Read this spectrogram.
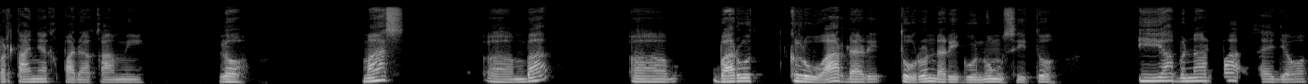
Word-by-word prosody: bertanya 120 +3 0
kepada 115 -3 -3
kami, 115 0 -4 0.8
"Loh" 125 -2 +3 1.2
"Mas, 185 +8 +3 0.7
eee, 120 -5 -2
Mbak, 125 +1 +2 0.9
eee, 130 0 0 0.5
baru 140 +1 +5 0.4
keluar 130 0 +4
dari 125 0 -1 0.2
turun 135 +3 +2
dari 120 -2 +1
gunung 115 +2 0
situ?" 115 0 -4 0.7
"Iya 160 +2 +2
benar, 155 +2 0
Pak." 180 -1 +1 0.2
Saya 125 -2 -5
jawab, 120 +1 -4
125 Hz, 90 wpm, -24 LUFS, 115-145 Hz, 1.2 s, baru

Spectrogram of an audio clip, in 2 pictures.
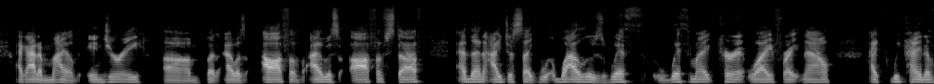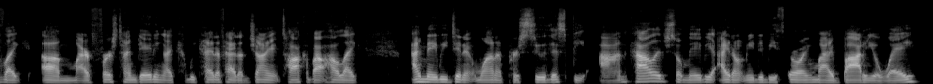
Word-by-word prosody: I 110 - -1
got 115 +1 +6
a - - +3
mild 105 -2 -1
injury, 115 +1 -3 0.2
um, 90 -2 -2
but 105 -1 0
I 110 - +3
was 100 -1 -1 0.2
off 115 0 +7
of 100 - -4
I 115 - +3
was 115 -2 -2
off 110 +3 +5
of 120 - -4
stuff, 115 +3 +1 0.3
and 120 +2 0
then 125 -1 +2
I 120 0 +2
just 115 -2 -4
like 100 - +1
w 115 +1 -6
while 120 -2 +4
was 105 -5 -3
with 125 +3 -2 0.2
with 120 +4 -4
my 120 -2 -2
current 120 +2 -1
wife 115 0 +1
right 115 -1 0
now, 115 0 -1 0.4
I - - 0
we 130 -1 -3
kind 115 -3 +1
of 110 0 -3
like, 100 -4 -2
um, 95 0 +2
our 90 +1 +4
1st - - -4
time 105 0 -2
dating, 110 0 -1
I 95 - -1
we 110 - -5
kind 110 0 -2
of 105 - -2
had - - +1
a - - 0
giant 105 0 -1
talk - - +2
about - - +3
how - - +1
like, - - -1 0.5
I 120 - +6
maybe 115 -1 +1
didn't 105 -2 -1
wanna 105 -1 -1
pursue 110 +2 -2
this 110 +1 -2
beyond 120 - -4
college, 135 +1 +5
so - - -4
maybe 105 +2 -3
I 105 - +2
don't 105 -2 -2
need 105 +1 -6
to 110 - -2
be 105 -1 -5
throwing 105 0 -2
my 100 -2 +1
body 100 +2 +4
away, 95 +8 -2
110 Hz, 230 wpm, -27 LUFS, 105-115 Hz, 0.5 s, off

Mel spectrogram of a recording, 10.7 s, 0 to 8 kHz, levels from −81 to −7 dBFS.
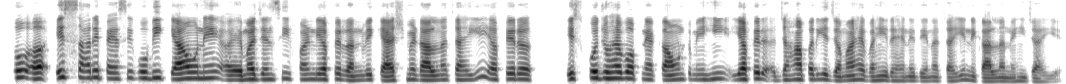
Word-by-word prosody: तो 245 - +6
अ, 210 -4 +7
इस 245 +1 +3
सारे 245 0 0
पैसे 210 +2 -4
को 225 0 -1
भी 235 +2 +1
क्या 195 -3 +6
उन्हें 220 +1 +1
अ, 165 -5 -4
इमरजेंसी 185 +3 0
फंड 185 +1 -5
या 185 - +4
फिर 190 -2 -3
रनवे 160 +4 -2
कैश 145 -3 +1
में 180 - -4
डालना 160 +1 +2
चाहिए 170 +9 -6
या 185 - +1
फिर 190 -2 +1 0.4
इसको 230 +3 +4
जो 220 -1 +2
है 220 - +5
वो 220 0 +3
अपने 195 -3 -2
अकाउंट 175 +2 -1
में 175 0 -9
ही 195 +3 -7
या 185 +3 +6
फिर 210 -1 +1
जहाँ 180 +2 0
पर 185 - -2
ये 180 -1 -3
जमा 155 0 -2
है 175 0 -4
वहीं 150 +2 -5
रहने 140 0 -9
देना 130 0 -11
चाहिए, 130 +6 -9
निकालना 125 -6 -4
नहीं 120 +1 -11
चाहिए? 105 -2 -11
180 Hz, 240 wpm, -25 LUFS, 155-205 Hz, 0.4 s, अ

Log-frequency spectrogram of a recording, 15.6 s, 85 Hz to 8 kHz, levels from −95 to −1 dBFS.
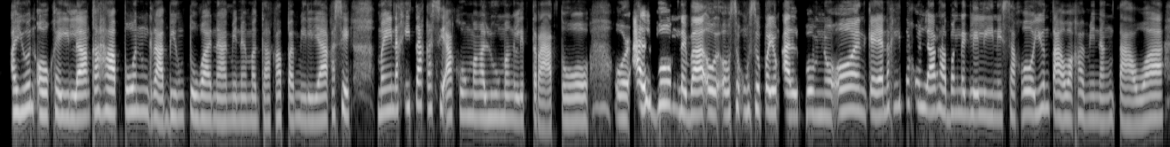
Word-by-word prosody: Ayun 250 +4 0
okey 225 -3 -1
lang 215 +1 +5
kahapon 255 0 +3
grabe 220 -1 0
yung 215 - -12
tuwa 210 -2 -1
namin 195 0 -6
na 195 - -8
magkakapamilya 200 0 -3
kasi 235 0 -2 0.4
may 250 +2 +1
nakita 295 +4 0
kasi 275 -3 -3
akong 225 0 0
mga 215 -1 -3
lumang 215 -1 -7
litrato 195 0 -2 0.3
or 210 -1 0 0.2
album, 320 +1 +5
'di 250 - +4
'ba 235 +1 +8
o 245 - +4 0.2
usong-uso 260 +1 -5
pa 260 - +4
yung 245 0 +1
album 230 +1 +1
noon 260 +3 +1
kaya 230 0 +2
nakita 295 +4 -11
ko 320 -1 -9
lang 260 -2 +2
habang 245 -1 -3
naglilinis 225 -2 -5
ako 240 +2 -2
'yun 285 +4 -7
tawa 205 -1 +1
kami 210 -3 -10
ng 195 0 -11
tawa. 185 +4 0
225 Hz, 155 wpm, -23 LUFS, 205-255 Hz, 0.4 s, ba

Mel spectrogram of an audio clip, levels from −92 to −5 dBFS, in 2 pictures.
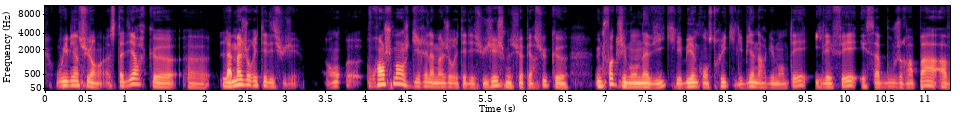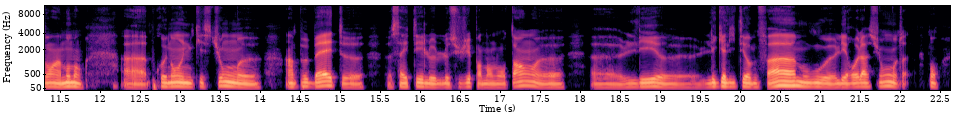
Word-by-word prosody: Oui 125 +2 +3
bien 130 0 +3
sûr, 110 -7 +1
c'est-à-dire 150 +8 0
que, 95 -4 +1
heu, 85 -3 -6
la 110 0 +6
majorité 145 -5 +5
des 105 - -2
sujets, - - -11 0.3
on, - - -3
heu, - - -9 0.2
franchement 165 +3 +5
je 120 - -6
dirais 110 +1 -3
la 105 - +1
majorité 95 -1 -2
des 90 - -3
sujets 90 +10 0
je 125 - -3
me - - +3
suis 100 - -6
aperçu 95 +7 -3
qu'une 95 -8 0 0.5
fois 175 +7 +2
que - - -9
j'ai 115 - +4
mon 95 0 +4
avis, 95 +3 +2
qu'il 95 - -8
est 90 - 0
bien 110 +3 +3
construit, 105 +2 -2
qu'il - - -12
est - - -4
bien 110 +4 +1
argumenté, 90 +7 -4
il 95 -1 -2
est 90 - +2
fait 120 +6 0
et 105 - -5
ça 100 -2 -2
bougera 95 -2 -6
pas 125 +1 +3
avant 100 0 +1
un 90 - +2
moment. 105 -2 +3 0.5
Heu, 80 -2 -2
prenons 105 +1 +2
une 100 -2 +2
question, 105 +2 0
heu, 85 -1 -1 0.3
un 95 - +1
peu 110 +3 -3
bête, 120 +2 +3
heu, 90 0 -4 0.3
ça - - -4
a - - +3
été 105 +2 -1
le 95 -2 0
le 90 +1 -3
sujet 95 +3 -5
pendant 90 -1 -3
longtemps, 110 +6 -1
heu 85 0 -3 0.4
heu, 85 -1 -7
les, 100 +5 -1
heu, 85 -2 -4
l'égalité 100 +3 0
homme-femme 120 +6 +5
ou 100 -2 +1
heu, 85 - -2
les 95 +1 0
relations, 100 +3 0
tout - - -10
ça, - - -16 0.2
bon. - - -2
100 Hz, 205 wpm, -25 LUFS, 90-110 Hz, 0.5 s, la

